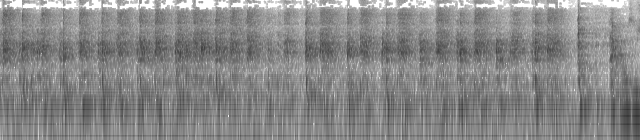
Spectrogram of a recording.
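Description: Carrot pushed down through a handheld vegetable slicer, each slice cut with a crisp crunch in a rapid, even run of about four a second, with a brief pause about halfway.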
